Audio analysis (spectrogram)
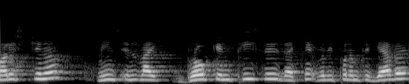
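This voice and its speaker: A man speaks in a high pitch with an American accent. His intonation stays fairly even. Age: 70s. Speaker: spiritual teacher. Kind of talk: religious discourse.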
